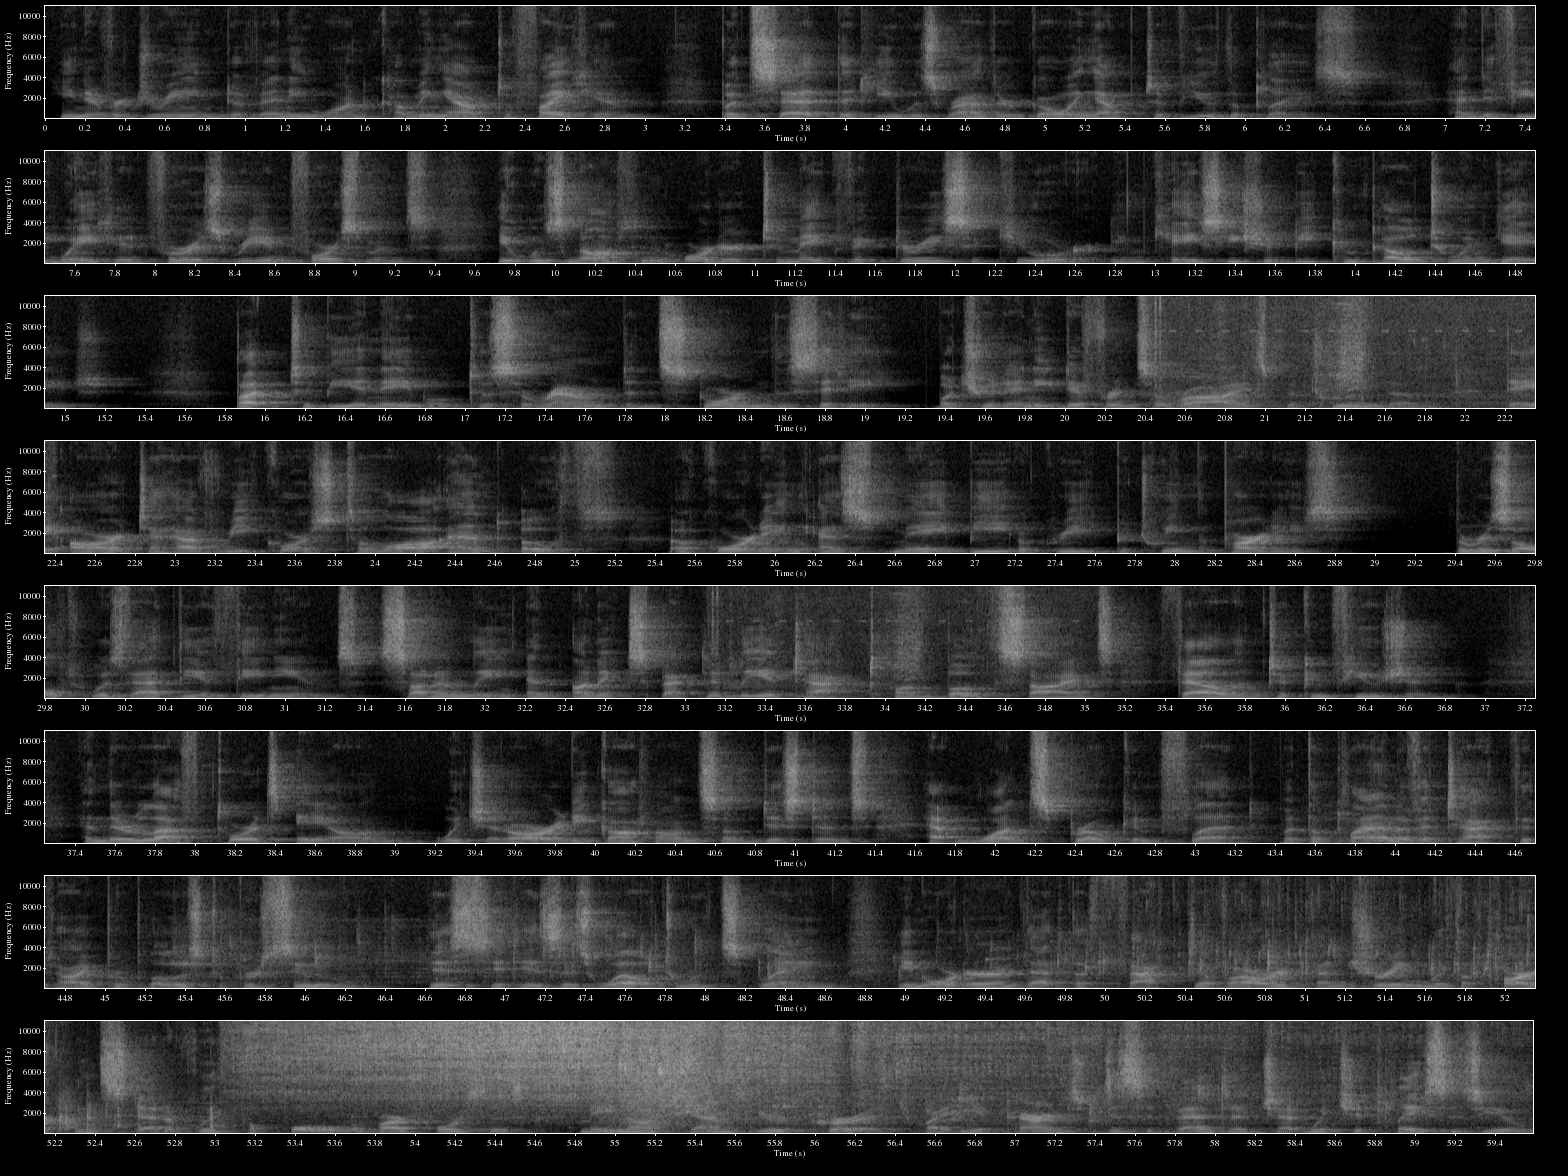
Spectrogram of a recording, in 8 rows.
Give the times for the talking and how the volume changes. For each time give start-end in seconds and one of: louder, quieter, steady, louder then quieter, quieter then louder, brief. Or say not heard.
0.1-59.5 steady.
